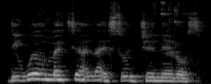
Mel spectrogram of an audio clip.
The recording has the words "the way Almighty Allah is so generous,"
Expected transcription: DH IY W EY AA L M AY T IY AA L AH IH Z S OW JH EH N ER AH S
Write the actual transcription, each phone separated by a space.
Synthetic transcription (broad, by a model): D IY W EY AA M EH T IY AA L AH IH S OW JH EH N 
